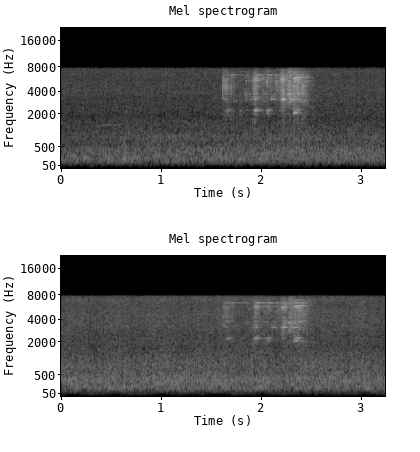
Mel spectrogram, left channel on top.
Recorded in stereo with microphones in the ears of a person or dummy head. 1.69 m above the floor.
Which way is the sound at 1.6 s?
35° left (ahead or behind).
